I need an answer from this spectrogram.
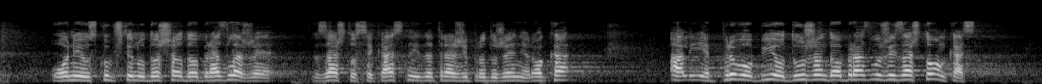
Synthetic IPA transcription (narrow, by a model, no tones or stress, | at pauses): o̞ːnje̞uskupʃt̪inud̪o̞ʃaod̪aobɾazlˠaʒe | zaʃt̪o̞se̞kasnied̪at̪ɾaːʒipɾo̞d̪uʒe̞ːɲe̞ɾo̞ka | alije̞pr̩ʋo̞bio̞d̪uːʒand̪aobɾazlˠoʒizaʃt̪ooːnkasni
